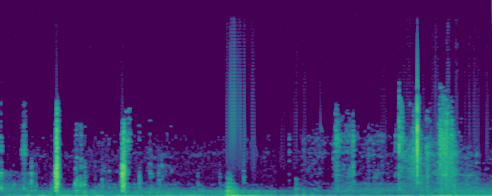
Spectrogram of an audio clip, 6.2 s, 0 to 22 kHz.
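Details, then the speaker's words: 2020 Dodge Ram 1500 with erratic automatic shifting and a third-gear code, battery at 10 volts: quiet cab with one dull low thud when shifting into reverse; clunk suspected from the rear differential. "it kind of sounds like coming from the diff yeah that's I was just going to say it sounds like it's clunking back in the DI"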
